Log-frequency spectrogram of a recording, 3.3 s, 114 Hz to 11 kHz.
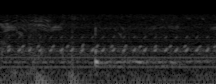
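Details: At a waterhole on Djuma Game Reserve in South Africa's Sabi Sand, 07:53, 16 September 2020, a southern red-billed hornbill walks about, giving quick repeated hollow clucks in an even run, with faint higher chirps and steady hum behind.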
